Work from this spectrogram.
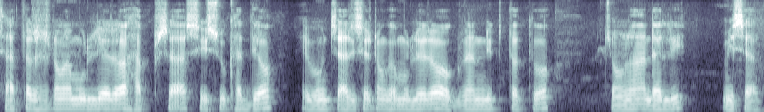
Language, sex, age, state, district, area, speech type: Odia, male, 45-60, Odisha, Kendujhar, urban, read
